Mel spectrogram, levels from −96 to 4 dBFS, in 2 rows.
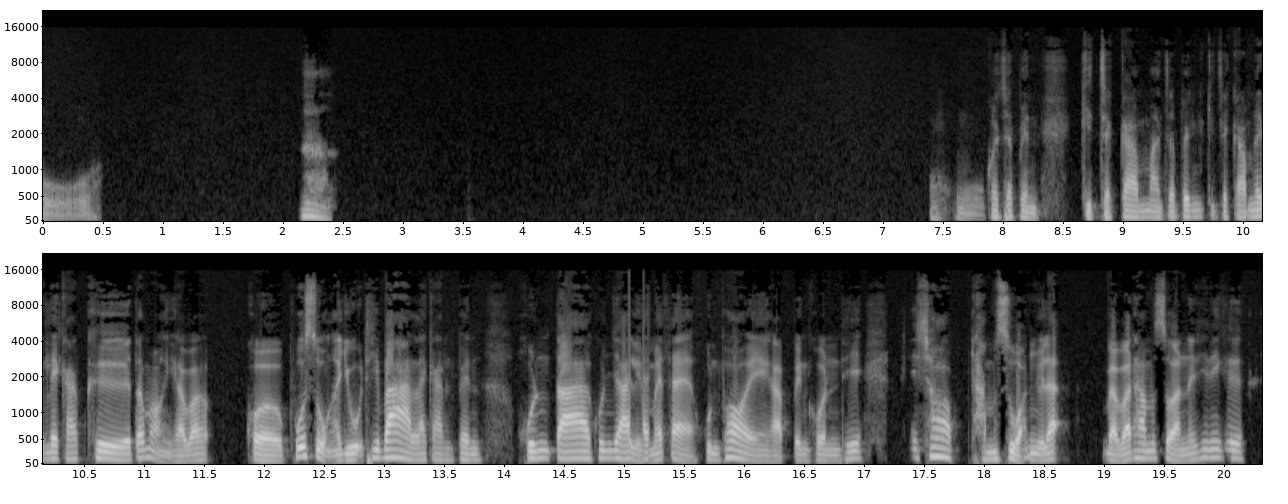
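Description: At 15.04 to 15.2 s, chunks out of order: a 40 ms chunk arrived three chunks late, so it plays after the audio meant to follow it. This gives a brief jumbled stutter, seen as three vertical broadband lines and abrupt waveform discontinuities at the joins.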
